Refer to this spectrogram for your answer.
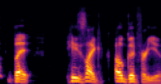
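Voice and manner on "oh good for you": put-on unimpressed tone. Retelling a film scene where a character shrugs off a gun boast: imitating Sir Lawrence Wildman, unimpressed. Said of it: "not impressed at all by it either".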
